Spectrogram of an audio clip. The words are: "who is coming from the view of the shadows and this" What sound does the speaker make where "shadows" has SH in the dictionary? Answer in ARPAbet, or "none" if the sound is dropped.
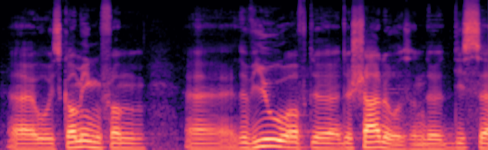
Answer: SH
